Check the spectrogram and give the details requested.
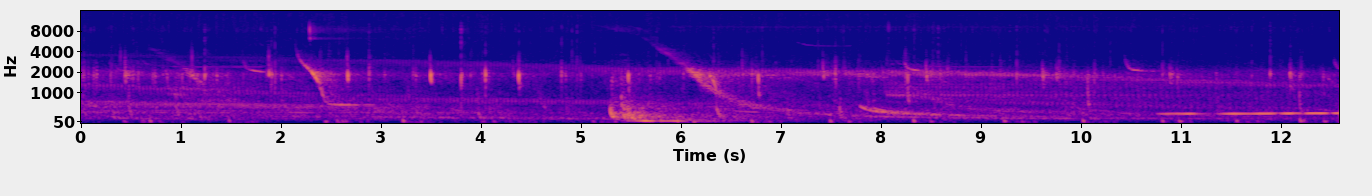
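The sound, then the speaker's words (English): Underwater Weddell seal calls beneath the sea ice: long descending whistles and glides sweeping downward, with trills and a rising chirp near the end, over a steady low hum of water with faint clicks. “You can lie on the sea ice and, if you're lucky, hear the seals singing below.”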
